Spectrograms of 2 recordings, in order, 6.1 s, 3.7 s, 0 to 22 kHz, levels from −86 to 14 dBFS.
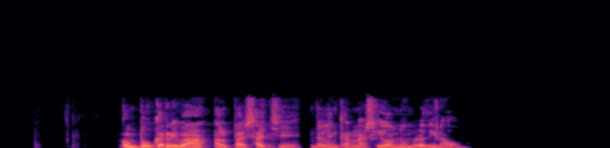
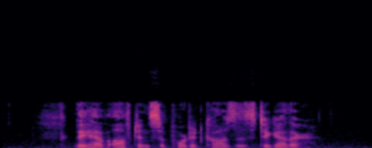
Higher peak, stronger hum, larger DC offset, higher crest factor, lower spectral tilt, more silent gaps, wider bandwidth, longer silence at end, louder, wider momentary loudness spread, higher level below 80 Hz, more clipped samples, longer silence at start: first, -2 dBFS vs -14 dBFS; neither; neither; about the same, 18 dB vs 22 dB; first, -5 dB/octave vs -2 dB/octave; first, 3.05-3.09 s vs none; second, 8 kHz vs 13 kHz; first, 1.45 s vs 0.6 s; first, -18 LUFS vs -33 LUFS; about the same, 12 LU vs 12 LU; first, -60 dBFS vs -76 dBFS; neither; first, 1.2 s vs 0.45 s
